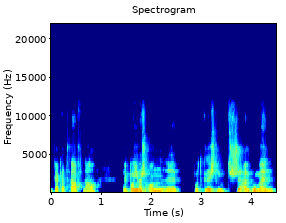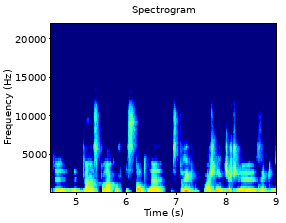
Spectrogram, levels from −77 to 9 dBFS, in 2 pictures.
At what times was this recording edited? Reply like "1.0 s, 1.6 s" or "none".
6.8 s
